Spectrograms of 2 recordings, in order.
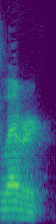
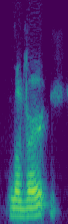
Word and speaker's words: LeVert: Turner and uh Chris Lever. Um, I always say his name wrong. Levert. Levert. Levert. I need to remember. It's like Levert and Shirley.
